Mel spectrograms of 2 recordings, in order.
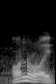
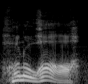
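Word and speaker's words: Honoroit: Onroyd, there's Onroyd. Onawa! Onawa, sorry. How could I not know that Honoroid was supposed to be pronounced Honowa?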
